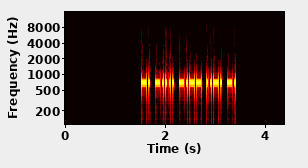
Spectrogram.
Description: Morse code, heard as a keyed tone, about 36 wpm, 700 Hz. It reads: N6YFN
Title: USA Call Signs - 5 Characters - Repeated 3x - 35wpm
